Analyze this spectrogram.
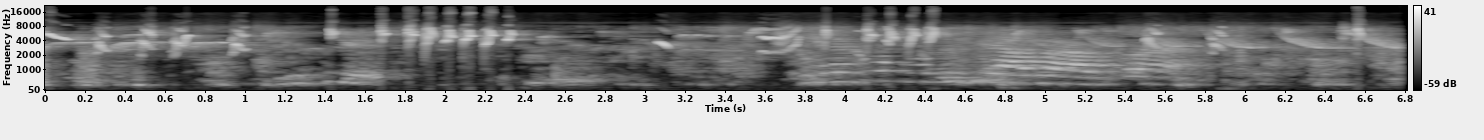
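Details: Male kolibri ninja sunbird, used as a training lure for cage birds: rapid high, thin chirps and sharp downslurred notes, with quick trills of clicking notes in bursts, followed by a run of buzzy rising sweeps.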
